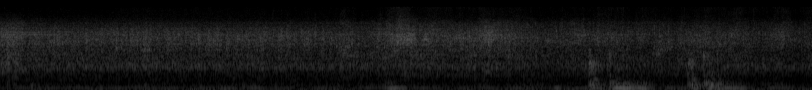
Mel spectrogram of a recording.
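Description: Raw chicken cubes frying in hot oil with chopped garlic in a nonstick wok, sizzling steadily and easing slightly near the end, while a silicone spatula stirs them.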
